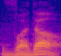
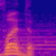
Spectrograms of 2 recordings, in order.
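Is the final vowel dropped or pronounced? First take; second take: pronounced; dropped. First: The final short vowel is pronounced. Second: The final short vowel is dropped. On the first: The speaker calls it right. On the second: The speaker calls it wrong.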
